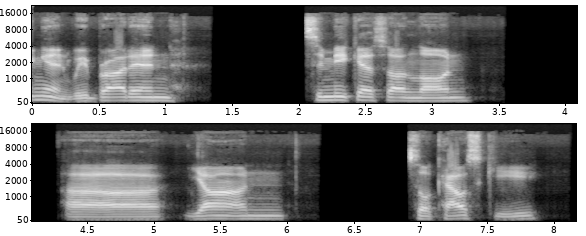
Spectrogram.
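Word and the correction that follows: Ziółkowski: Even I pronounced his name wrong. It's Zhukovsky.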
